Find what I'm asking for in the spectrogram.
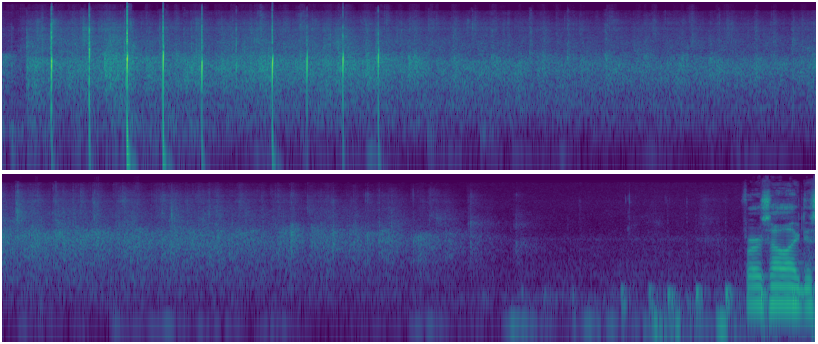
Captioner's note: applause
